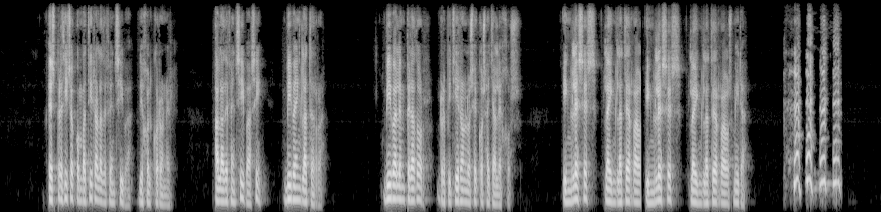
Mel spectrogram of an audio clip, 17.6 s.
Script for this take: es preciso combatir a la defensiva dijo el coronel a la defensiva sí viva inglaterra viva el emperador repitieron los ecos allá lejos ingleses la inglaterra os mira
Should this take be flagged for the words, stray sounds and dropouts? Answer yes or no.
yes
